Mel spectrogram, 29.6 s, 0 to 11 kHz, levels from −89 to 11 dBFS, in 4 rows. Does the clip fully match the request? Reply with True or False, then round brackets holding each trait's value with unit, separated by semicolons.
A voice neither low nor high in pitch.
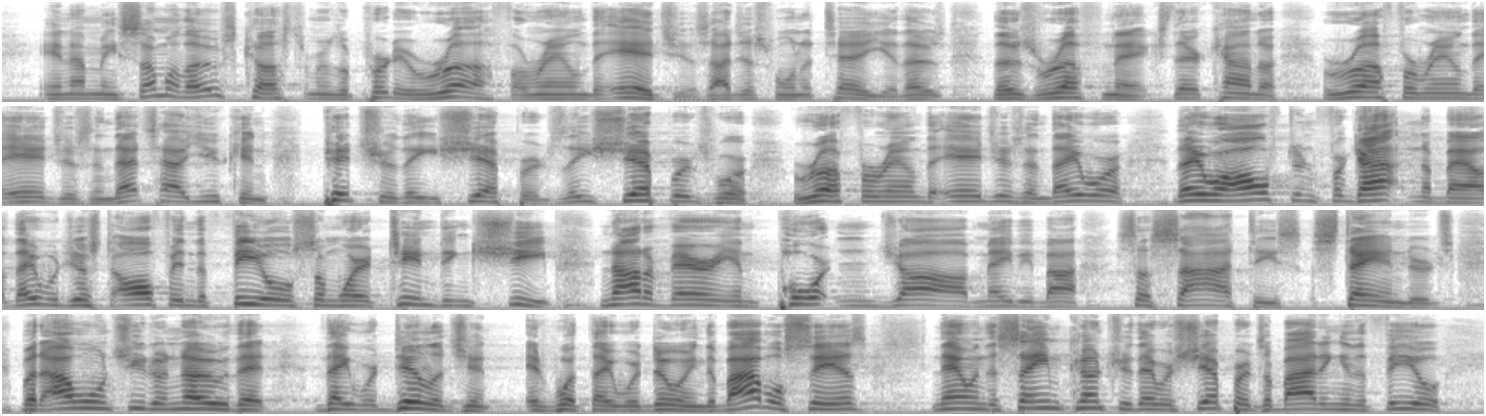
True (165 Hz)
